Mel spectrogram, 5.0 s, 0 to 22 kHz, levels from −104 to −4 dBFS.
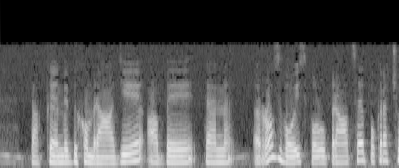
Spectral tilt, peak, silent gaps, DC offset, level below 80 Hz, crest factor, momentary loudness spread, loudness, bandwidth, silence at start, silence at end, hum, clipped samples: -9 dB/octave; -6 dBFS; none; under 0.1%; -56 dBFS; 14 dB; 4 LU; -20 LUFS; 7.4 kHz; 0 s; 0.05 s; none; under 0.1%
